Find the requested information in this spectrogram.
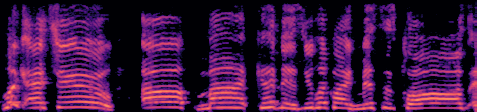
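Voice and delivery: high, slow, gushing compliment; delighted gush. Real, not acted. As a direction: gush over the festive outfit. Delighted at viewer's outfit.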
